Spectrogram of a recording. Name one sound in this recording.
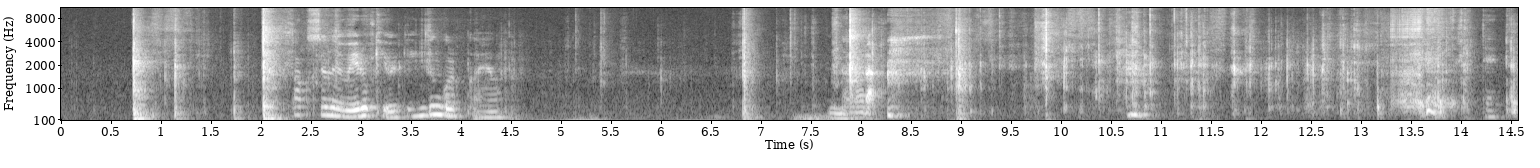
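Cardboard scrapes and rustles as a box is pulled open.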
